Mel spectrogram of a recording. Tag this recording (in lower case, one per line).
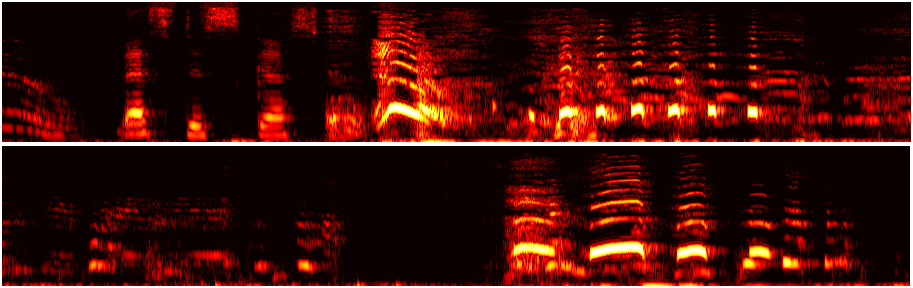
speech
woman speaking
